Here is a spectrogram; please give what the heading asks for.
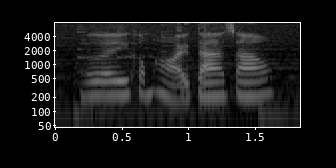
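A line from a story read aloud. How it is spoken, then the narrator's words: Sighing, trusting question. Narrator (Vietnamese): Lãnh Hạ thở dài, ... từ đầu đến cuối không có nghi ngờ một chút nào hỏi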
